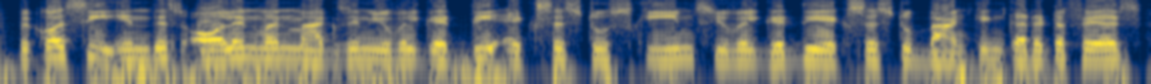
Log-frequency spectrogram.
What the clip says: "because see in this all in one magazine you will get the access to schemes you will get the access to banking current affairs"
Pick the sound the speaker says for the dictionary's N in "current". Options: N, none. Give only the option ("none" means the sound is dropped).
none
